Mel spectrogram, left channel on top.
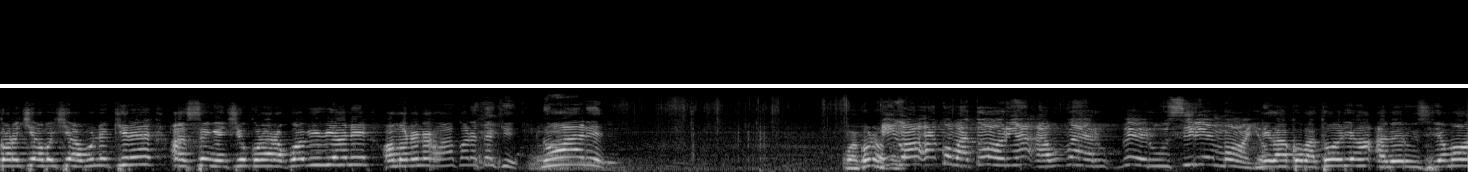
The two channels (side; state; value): left; silent; digital silence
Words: chiabo chiabunekire asenge nchiyokorara kwa Viviani omonene wakoreteki no ali nigo akobatoria aberusirie moyo nigo akobatoria aberusirie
